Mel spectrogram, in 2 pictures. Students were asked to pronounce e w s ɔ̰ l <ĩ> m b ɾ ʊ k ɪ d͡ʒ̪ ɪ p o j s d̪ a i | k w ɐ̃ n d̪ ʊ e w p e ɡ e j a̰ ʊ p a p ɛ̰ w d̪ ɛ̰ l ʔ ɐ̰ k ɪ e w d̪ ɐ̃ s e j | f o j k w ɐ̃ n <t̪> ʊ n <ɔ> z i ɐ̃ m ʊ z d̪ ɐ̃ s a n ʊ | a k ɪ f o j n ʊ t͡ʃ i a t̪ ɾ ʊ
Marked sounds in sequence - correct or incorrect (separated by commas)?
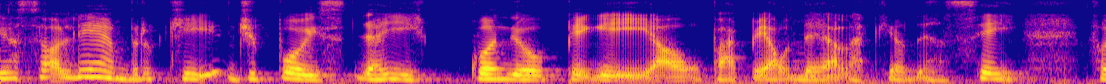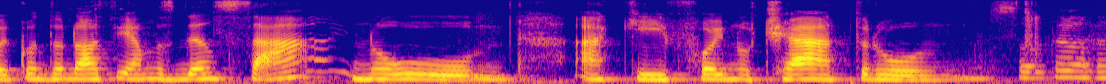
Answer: incorrect, incorrect, correct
